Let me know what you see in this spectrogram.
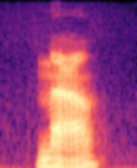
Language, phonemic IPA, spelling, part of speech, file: Arabic, /ma.ʕa/, مع, preposition, Ar-مع.ogg
- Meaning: 1. with, together with, accompanied by, in the company of 2. in the estimation of, in the eyes of, in the opinion of 3. in spite of, despite, even with 4. toward, in relation to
